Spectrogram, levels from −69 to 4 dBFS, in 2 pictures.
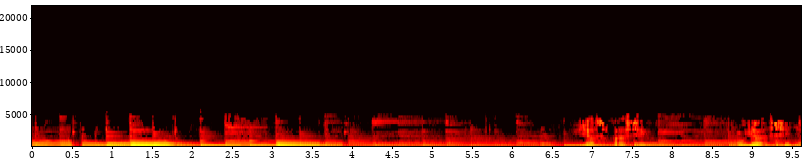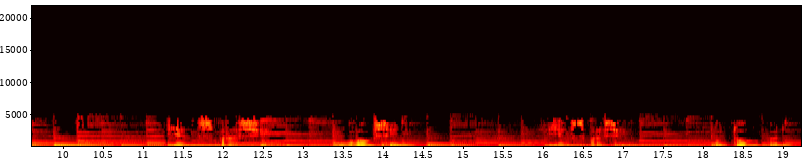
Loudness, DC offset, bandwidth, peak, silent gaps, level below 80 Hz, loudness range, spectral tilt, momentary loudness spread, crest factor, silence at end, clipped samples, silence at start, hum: -28 LUFS; under 0.1%; 5.2 kHz; -8 dBFS; none; -60 dBFS; 10 LU; -5 dB/octave; 14 LU; 18 dB; 0 s; under 0.1%; 0 s; none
